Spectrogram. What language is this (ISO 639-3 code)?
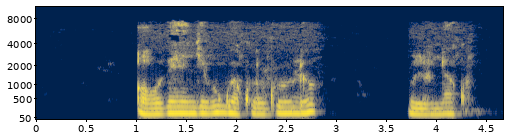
lug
